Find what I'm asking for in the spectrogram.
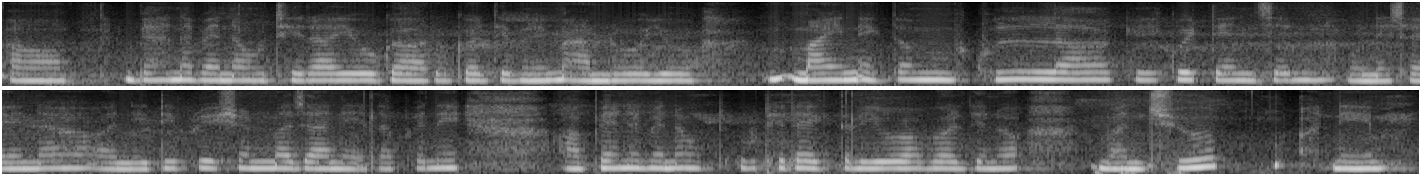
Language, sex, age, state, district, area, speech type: Nepali, female, 30-45, West Bengal, Alipurduar, urban, spontaneous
